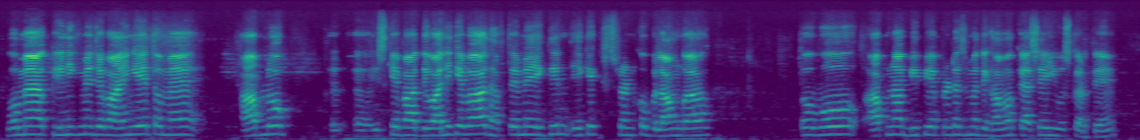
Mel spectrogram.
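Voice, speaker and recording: A man's voice: high voice, a bit bright. A man teaching an acupuncture class, instructive and repeating phrases for emphasis. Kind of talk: live class lecture.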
